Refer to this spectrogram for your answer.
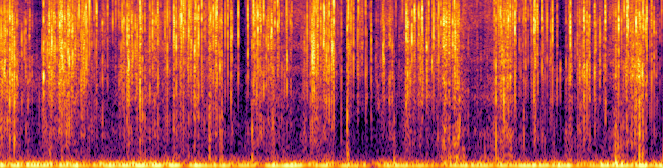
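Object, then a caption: Plastic bubble wrap sheet. A small folded piece of plastic bubble wrap is held in both hands and squeezed and crinkled with the fingertips. It makes dense, continuous bright crinkling and crackling with short sharp snaps, over a steady low hum.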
